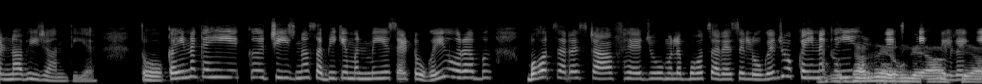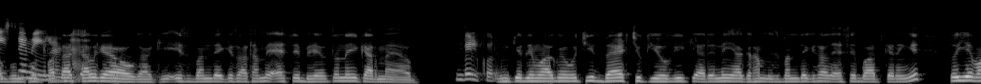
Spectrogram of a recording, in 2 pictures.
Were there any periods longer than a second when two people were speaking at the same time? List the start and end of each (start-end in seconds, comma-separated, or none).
8.2-10.7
